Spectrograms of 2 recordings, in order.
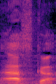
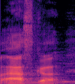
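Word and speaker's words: Asuka: Roman reigns and Aska somebody said it was pronounced Aska I don't actually watch WWE it looks to me like a Sukkah but apparently the U is silent so Aska can't wait to do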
